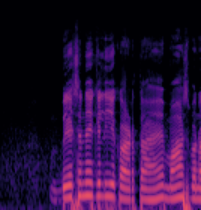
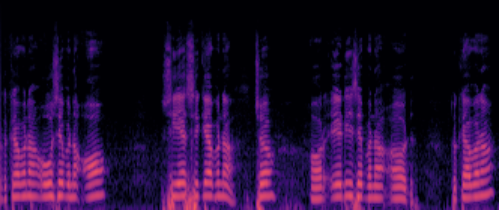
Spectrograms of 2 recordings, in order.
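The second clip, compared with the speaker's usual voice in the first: normal talking voice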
